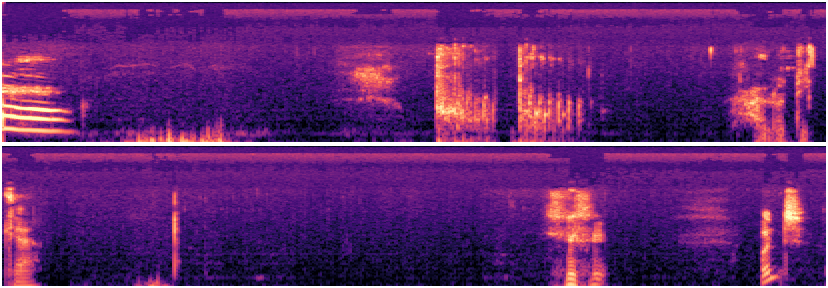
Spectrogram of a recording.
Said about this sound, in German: Aber er schnurrt. Ja, das hat man tatsächlich auch gehört.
